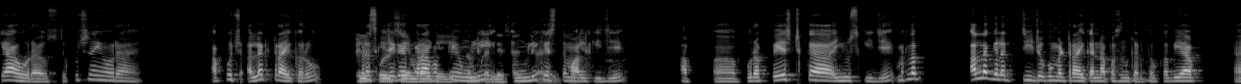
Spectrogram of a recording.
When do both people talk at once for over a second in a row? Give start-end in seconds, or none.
3.6-5.8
